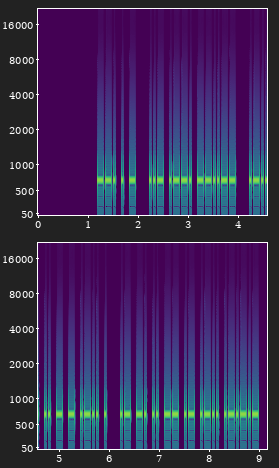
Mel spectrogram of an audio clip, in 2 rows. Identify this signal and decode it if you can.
Morse code, heard as a keyed tone, about 30 wpm, 700 Hz. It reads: GET UP, LITTLE ANIMAL.
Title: Sentences from Top 1000 Words - Review Part 1 - 30wpm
